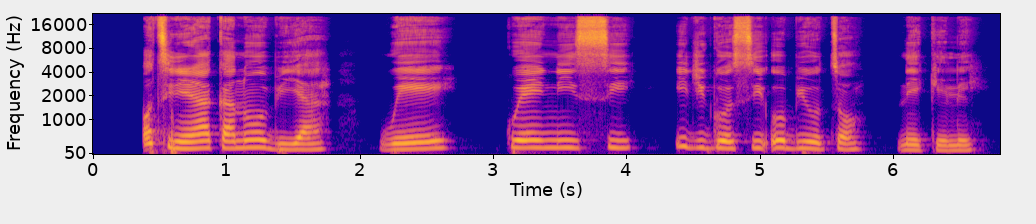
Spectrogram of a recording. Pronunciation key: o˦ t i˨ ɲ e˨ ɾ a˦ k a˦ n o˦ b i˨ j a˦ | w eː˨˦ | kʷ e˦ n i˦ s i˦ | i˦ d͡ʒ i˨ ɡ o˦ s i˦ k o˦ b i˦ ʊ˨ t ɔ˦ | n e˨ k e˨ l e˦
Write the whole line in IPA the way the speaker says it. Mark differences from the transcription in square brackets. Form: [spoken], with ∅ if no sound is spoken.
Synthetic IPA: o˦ t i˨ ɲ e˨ ɾ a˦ k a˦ n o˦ b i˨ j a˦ | w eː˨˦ | kʷ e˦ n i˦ s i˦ | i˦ d͡ʒ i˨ ɡ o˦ s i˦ [ʔ] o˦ b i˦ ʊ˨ t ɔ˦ | n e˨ k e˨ l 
